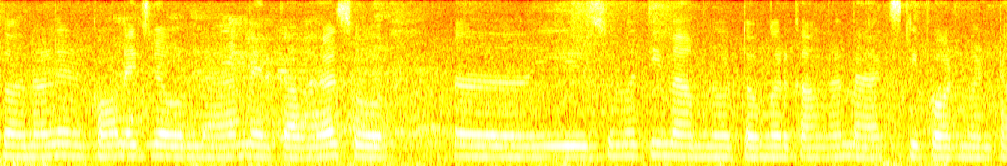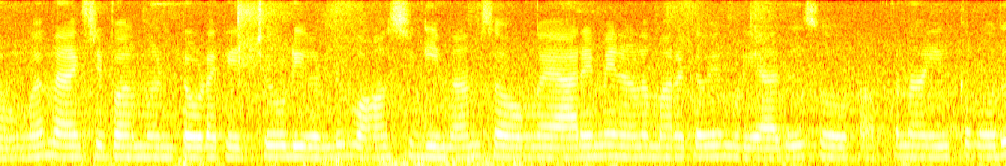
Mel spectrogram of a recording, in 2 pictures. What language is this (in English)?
Tamil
